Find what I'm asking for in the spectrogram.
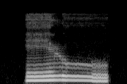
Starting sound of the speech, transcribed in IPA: e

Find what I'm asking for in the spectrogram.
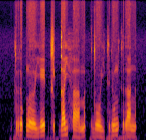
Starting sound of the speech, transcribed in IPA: k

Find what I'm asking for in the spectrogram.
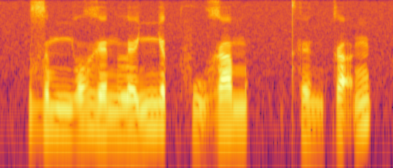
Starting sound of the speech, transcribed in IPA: z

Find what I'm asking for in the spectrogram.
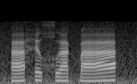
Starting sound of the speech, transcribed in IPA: a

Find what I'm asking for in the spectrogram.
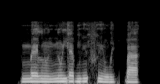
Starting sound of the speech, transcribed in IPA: m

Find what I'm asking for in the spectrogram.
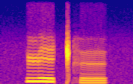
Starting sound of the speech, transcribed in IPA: ɭ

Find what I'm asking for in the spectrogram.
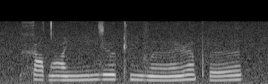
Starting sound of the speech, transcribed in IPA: x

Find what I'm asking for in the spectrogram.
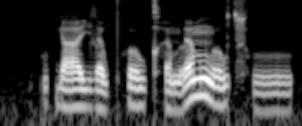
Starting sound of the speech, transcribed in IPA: kʷ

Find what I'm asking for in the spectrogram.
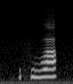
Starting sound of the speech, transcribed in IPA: f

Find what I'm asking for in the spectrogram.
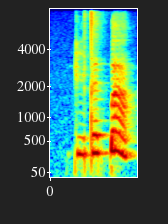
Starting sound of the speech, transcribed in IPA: k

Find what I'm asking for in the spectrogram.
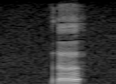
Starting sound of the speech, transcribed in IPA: ɾ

